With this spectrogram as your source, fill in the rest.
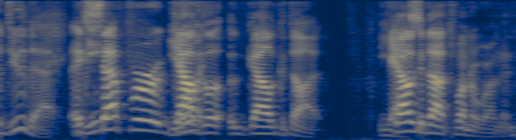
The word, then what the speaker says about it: Gadot: They have yet to do that, except for Gal Gadot. Yes. Gal Gadot's Wonder Woman. She doesn't. What did I say? The T is silent.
